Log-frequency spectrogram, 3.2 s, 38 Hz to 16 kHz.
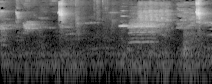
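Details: A sooty-headed bulbul tutor bird, recorded 8 September 2022 in cool weather just after rain, gives two sharp piercing chirps about two seconds apart, a short warble, and a buzzy rattle, mimicking indigobird and parakeet chatter for pupil birds.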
